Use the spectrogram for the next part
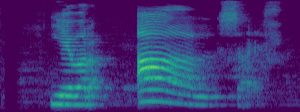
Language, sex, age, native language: Icelandic, female, 9, Icelandic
